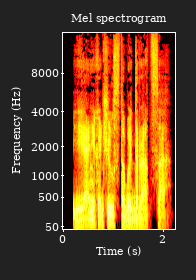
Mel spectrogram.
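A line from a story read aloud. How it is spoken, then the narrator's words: Growl. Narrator (Russian): рыкнул я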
